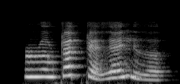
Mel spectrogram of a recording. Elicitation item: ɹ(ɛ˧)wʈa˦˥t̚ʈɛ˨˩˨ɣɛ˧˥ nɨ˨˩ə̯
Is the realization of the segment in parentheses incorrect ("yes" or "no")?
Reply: yes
